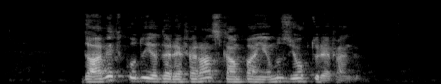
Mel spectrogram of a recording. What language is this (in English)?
Turkish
